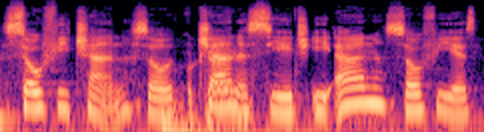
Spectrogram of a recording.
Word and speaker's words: Chen: So Chen is Chen. Sophie is Sophie, not Fie. Okay. As I've realized some people spell it that way for some reason.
